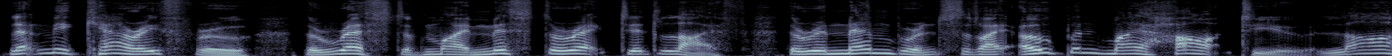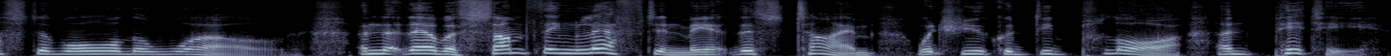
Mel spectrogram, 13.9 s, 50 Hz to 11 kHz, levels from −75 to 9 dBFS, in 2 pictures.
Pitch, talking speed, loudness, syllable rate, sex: 160 Hz, 175 wpm, -20 LUFS, 4.5 syllables/s, male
